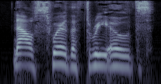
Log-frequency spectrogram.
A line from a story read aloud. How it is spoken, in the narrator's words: she spat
